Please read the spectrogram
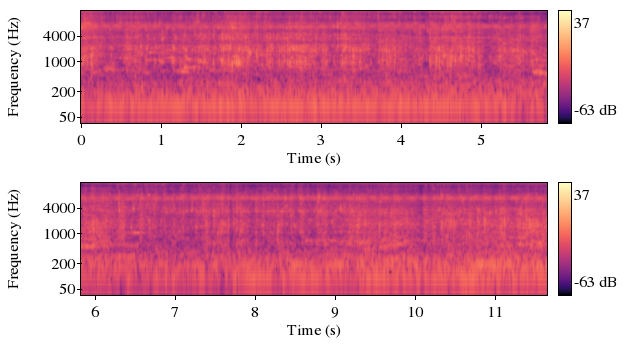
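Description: Water gushing and splashing from a small submersible pump's jet into a plastic tub of water, over the pump's steady low hum.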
